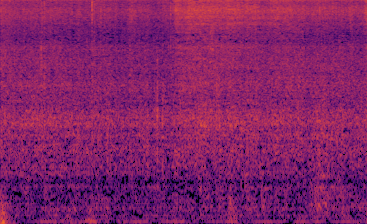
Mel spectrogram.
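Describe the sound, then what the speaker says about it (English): Snoek fish sizzles and crackles in a hot pan, a steady frying hiss that continues without a break and with no talking. "Listen to that sizzle."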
